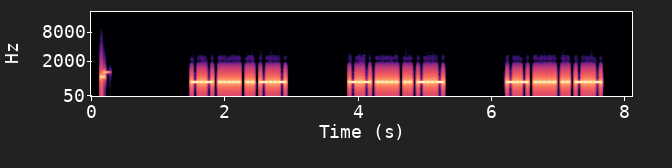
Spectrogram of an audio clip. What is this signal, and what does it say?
Morse code, heard as a keyed tone, about 34 wpm, 700 Hz. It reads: K5IX K5IX K5IX
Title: Call Signs Repeated 2x - 35wpm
